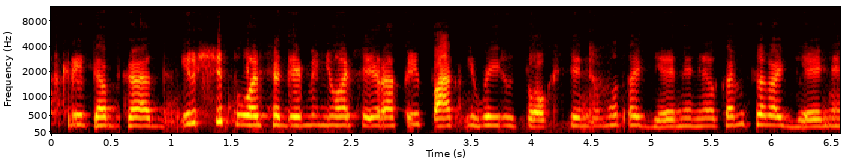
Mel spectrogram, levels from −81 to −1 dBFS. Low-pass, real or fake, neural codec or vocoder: 10.8 kHz; fake; codec, 24 kHz, 1.5 kbps, HILCodec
